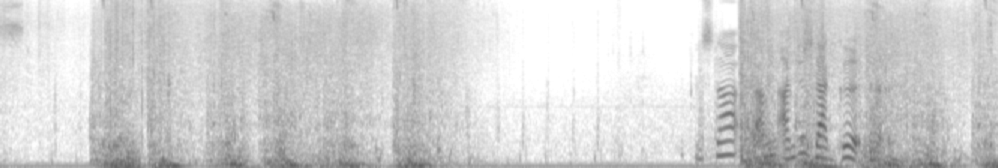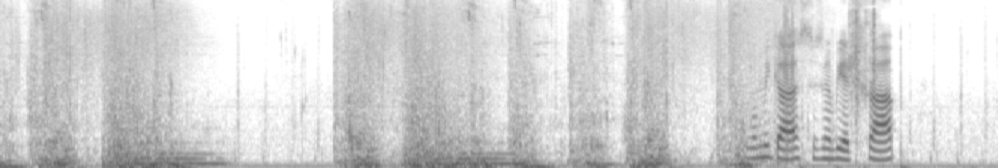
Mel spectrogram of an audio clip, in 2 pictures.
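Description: A pickaxe chops through leafy bushes.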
